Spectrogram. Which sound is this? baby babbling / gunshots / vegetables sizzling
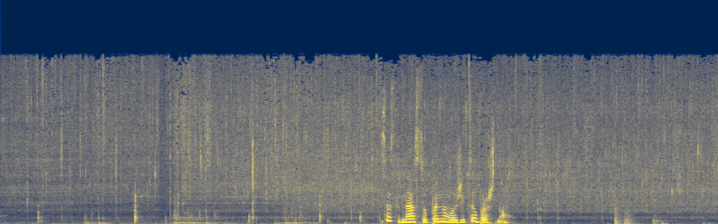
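vegetables sizzling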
